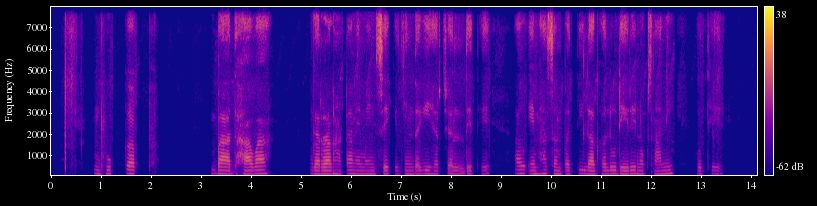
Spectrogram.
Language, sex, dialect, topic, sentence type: Chhattisgarhi, female, Northern/Bhandar, banking, statement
